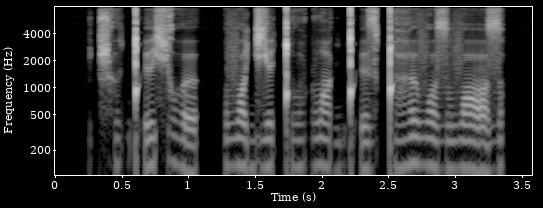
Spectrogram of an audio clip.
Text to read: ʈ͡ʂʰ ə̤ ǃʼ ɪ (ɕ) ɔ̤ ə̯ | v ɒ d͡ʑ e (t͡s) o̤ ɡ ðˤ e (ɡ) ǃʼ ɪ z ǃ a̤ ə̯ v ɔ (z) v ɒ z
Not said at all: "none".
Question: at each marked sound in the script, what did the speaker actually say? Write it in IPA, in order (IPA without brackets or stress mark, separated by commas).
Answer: ɕ, ǃ, ɡ, z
